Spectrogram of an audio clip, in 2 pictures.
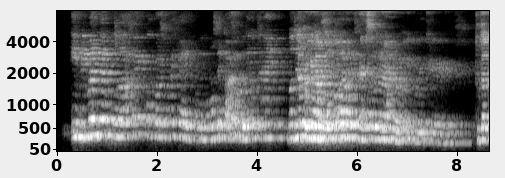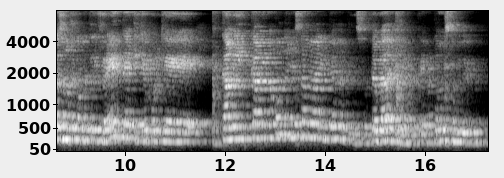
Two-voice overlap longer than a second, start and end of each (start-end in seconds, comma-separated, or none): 4.8-6.7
